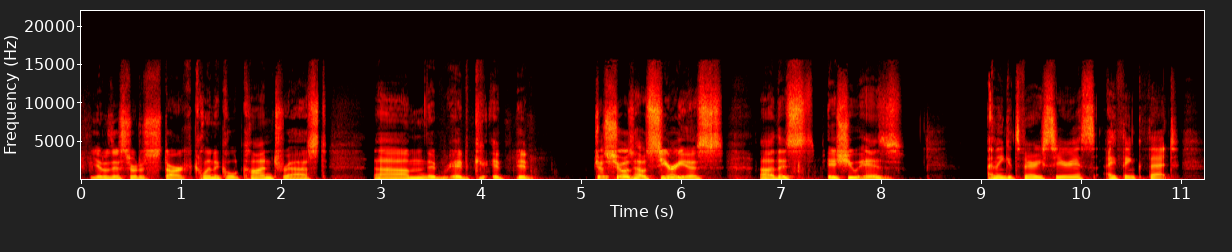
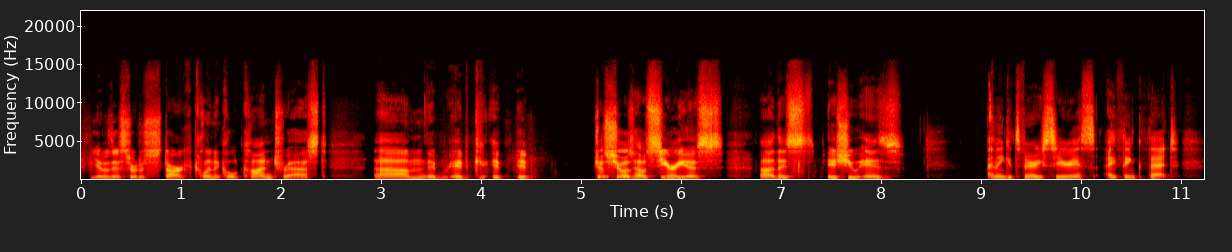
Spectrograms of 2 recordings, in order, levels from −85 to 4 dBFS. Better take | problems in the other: first | thin; somewhat; fading below 500 Hz

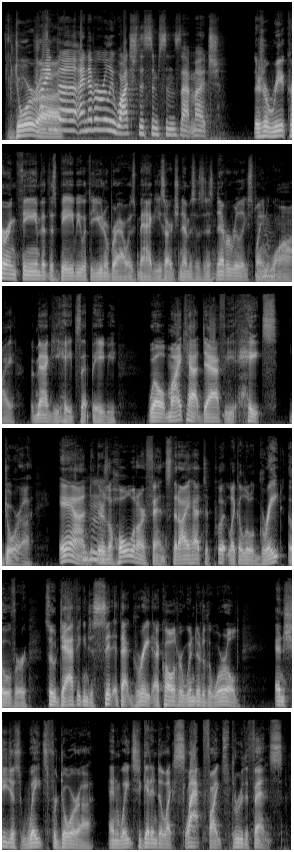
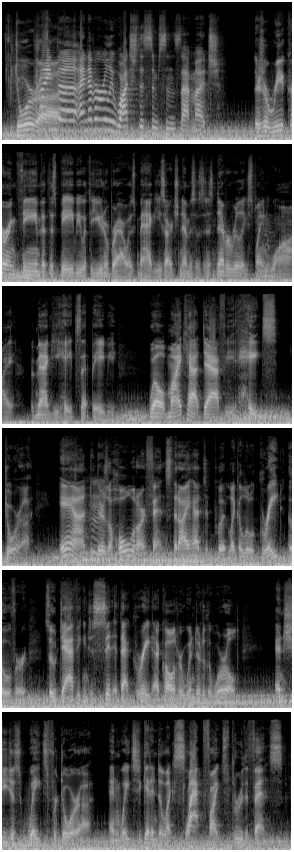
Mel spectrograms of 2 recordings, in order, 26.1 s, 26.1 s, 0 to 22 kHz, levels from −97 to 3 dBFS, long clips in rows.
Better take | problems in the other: first | low rumble; noticeable; throughout; 10 dB below the speech

